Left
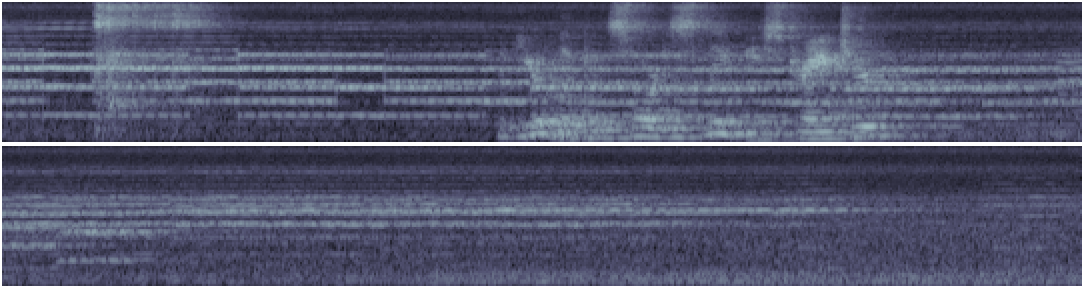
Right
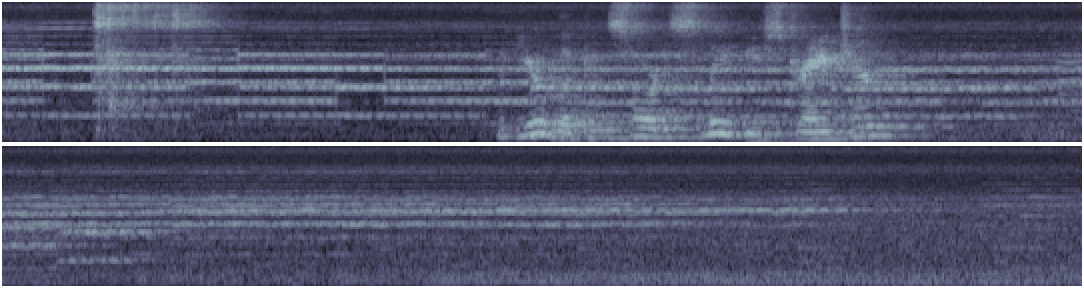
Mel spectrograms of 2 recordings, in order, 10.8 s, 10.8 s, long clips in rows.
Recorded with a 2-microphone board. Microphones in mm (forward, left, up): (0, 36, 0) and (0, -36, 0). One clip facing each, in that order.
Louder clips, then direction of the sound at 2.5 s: Right 2 dB; 20° right (ahead or behind).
